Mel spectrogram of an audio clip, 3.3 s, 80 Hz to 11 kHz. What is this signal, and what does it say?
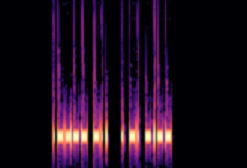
Morse code, heard as a keyed tone, about 43 wpm, 700 Hz. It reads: 1D ENY
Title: Field Day Exchanges - 45wpm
